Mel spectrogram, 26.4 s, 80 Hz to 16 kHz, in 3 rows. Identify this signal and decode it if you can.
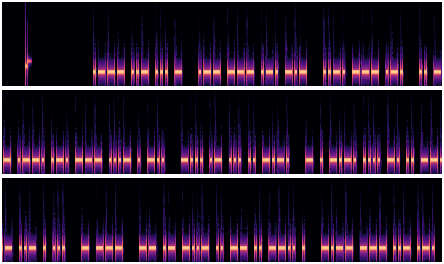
Morse code, heard as a keyed tone, about 25 wpm, 700 Hz. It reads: JUST WORK FOR IMPROVED BASIC TECHNIQUES TO MAXIMIZE YOUR
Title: Pangram Challenge v2 - 25wpm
